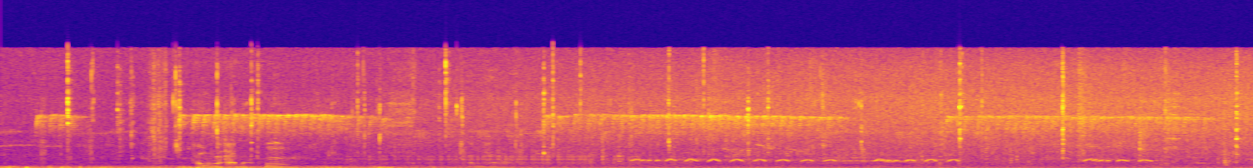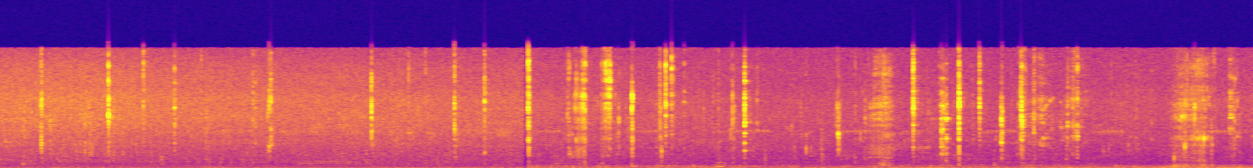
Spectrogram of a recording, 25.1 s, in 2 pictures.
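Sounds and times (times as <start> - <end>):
bird calling: 2.6 - 12.9.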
